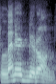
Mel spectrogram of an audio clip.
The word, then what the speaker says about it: Leonard Miron: we are here with leonard miron from did i say it right was perfect was the way how you pronounce my name in romanian romania being my native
